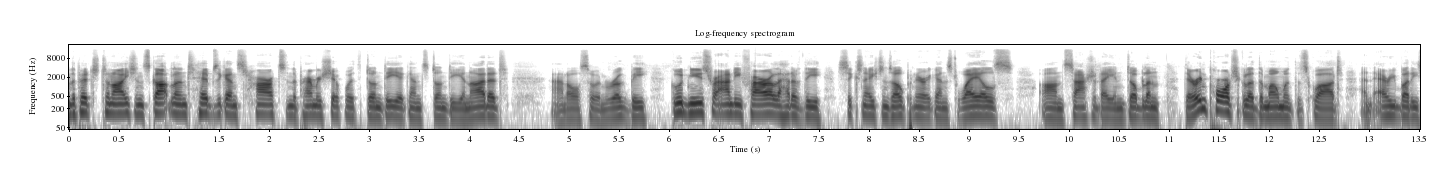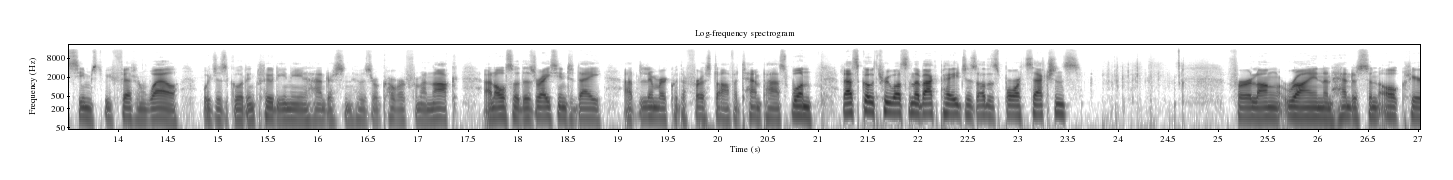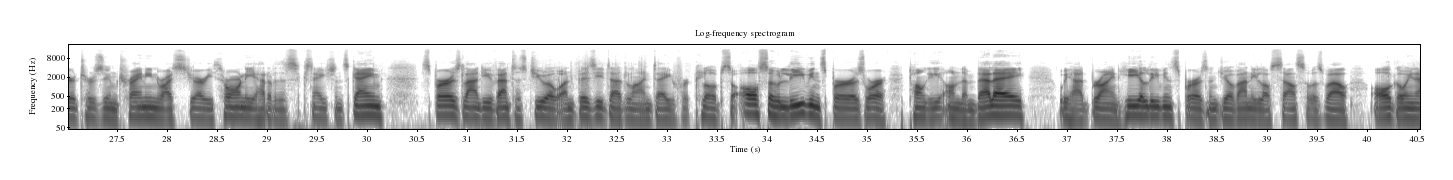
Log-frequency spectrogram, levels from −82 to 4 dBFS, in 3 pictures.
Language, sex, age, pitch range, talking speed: English, male, 30-49, 100-120 Hz, 205 wpm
